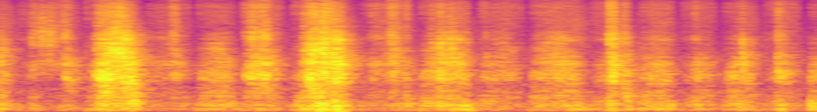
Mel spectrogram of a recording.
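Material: Wax, paper.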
